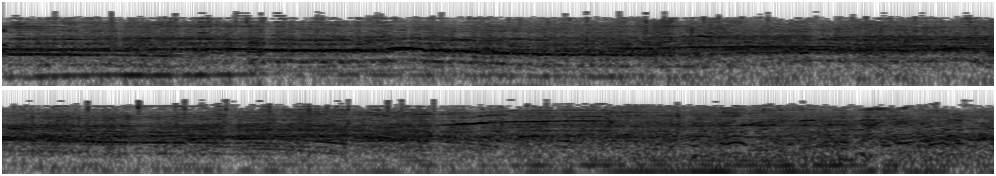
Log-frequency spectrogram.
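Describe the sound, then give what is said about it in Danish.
A roadside crowd at a bike race roars and cheers without pause, a loud, dense wall of shouting voices and excited chatter that holds steady for the whole stretch. “Folk er stive, folk er glade, og det er altså fuldstændig øh, elektrisk stemning.”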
